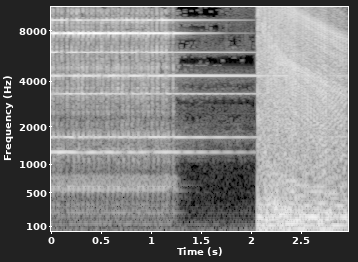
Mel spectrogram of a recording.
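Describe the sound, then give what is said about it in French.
An internet phone call's ringing tone sounds steadily for just over a second, leaves a thin lingering hum, then gives way abruptly to a loud, dense burst of noise as the line connects. “grâce à la magie d'Internet, allons appeler SP”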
